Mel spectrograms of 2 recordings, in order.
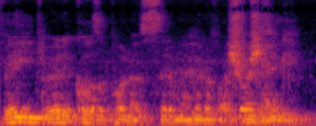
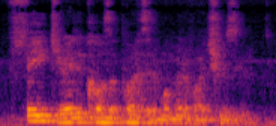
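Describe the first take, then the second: First: It is said in an imitated character voice. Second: It is said in the speaker's ordinary voice.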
